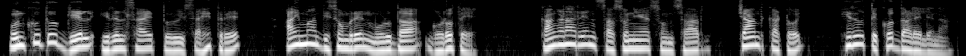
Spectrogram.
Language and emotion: Santali, neutral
